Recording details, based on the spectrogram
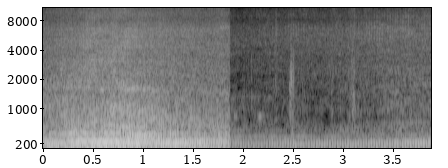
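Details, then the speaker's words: Suzuki Satria FU 150 single-cylinder idling before valve adjustment: loud, busy idle that sags abruptly and hunts unevenly. The idle is unstable and changes between cold and hot, with the exhaust valve clearance too tight. "Well, for this kind of valve setting condition, the engine is really smooth when it's on, but it's flattening, Bro, especially for the valve adjustment part, the exhaust valve is too tight."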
